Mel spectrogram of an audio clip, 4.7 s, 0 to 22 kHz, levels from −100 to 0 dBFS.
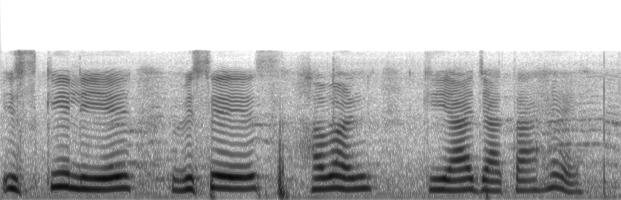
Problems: continuous background conversations, echo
